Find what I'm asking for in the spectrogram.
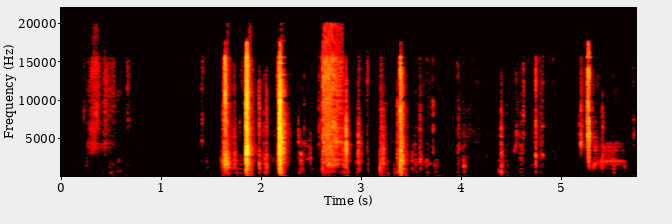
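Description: A paper trimmer slices through card stock in a few sharp, close strokes and clicks, with faint handling noise between cuts and a quiet voice talking.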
